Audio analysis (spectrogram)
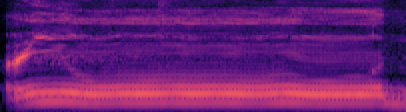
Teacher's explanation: nun sukun bertemu dal ikfa hakiki, kita samarkan bunyi nun sukun dan mendengung selama 3 harakat · lam jalalah yang didahului fathah kita baca tafkim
